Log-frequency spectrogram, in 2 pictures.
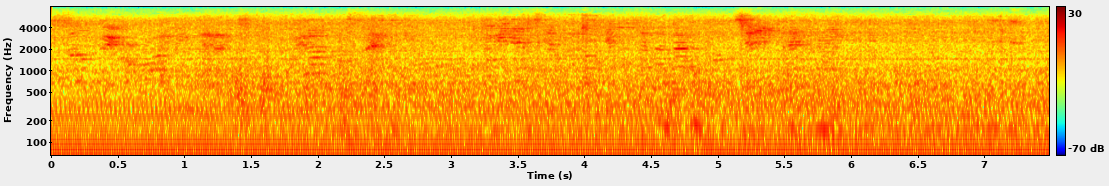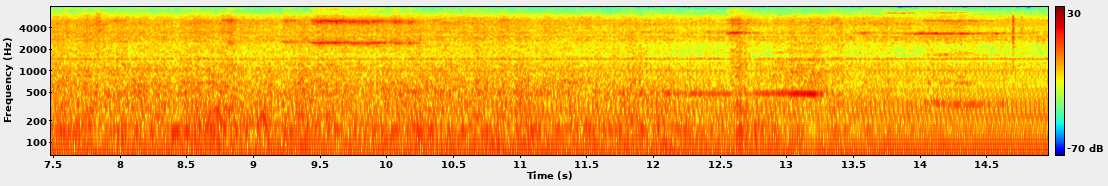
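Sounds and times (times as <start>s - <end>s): wheels rumbling on rails: 0.0s - 14.9s
high wheel squeal: 7.0s - 10.5s, 12.0s - 14.9s.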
